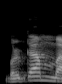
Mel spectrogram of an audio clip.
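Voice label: "bergambar", Malay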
